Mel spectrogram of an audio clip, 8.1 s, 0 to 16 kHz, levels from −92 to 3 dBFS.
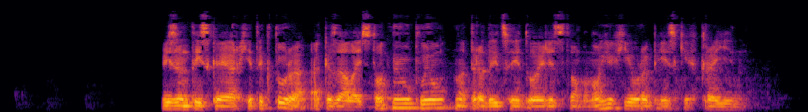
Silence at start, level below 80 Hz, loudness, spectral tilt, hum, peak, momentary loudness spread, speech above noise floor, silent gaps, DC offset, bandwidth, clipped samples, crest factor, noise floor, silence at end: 1.65 s; -60 dBFS; -18 LUFS; -5 dB/octave; none; -4 dBFS; 6 LU; over 73 dB; none; under 0.1%; 9.8 kHz; under 0.1%; 14 dB; under -90 dBFS; 0.65 s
